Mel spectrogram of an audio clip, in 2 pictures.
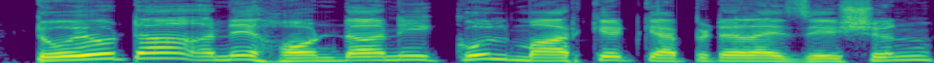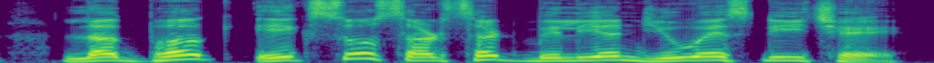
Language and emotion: Gujarati, neutral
